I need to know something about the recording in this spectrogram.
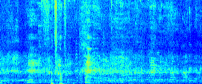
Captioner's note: Lachen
